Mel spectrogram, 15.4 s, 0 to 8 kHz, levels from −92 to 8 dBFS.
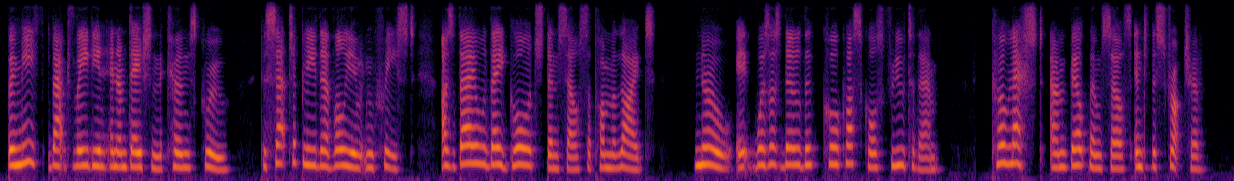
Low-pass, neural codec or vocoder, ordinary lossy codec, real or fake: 7.2 kHz; codec, 16 kHz, 0.5 kbps, FunCodec, trained on LibriTTS, 25 frames a second; Opus, 16 kbps; fake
